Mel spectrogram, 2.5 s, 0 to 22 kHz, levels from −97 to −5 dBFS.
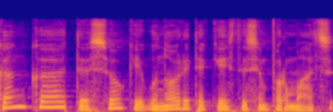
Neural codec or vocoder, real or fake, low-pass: none; real; 10.8 kHz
